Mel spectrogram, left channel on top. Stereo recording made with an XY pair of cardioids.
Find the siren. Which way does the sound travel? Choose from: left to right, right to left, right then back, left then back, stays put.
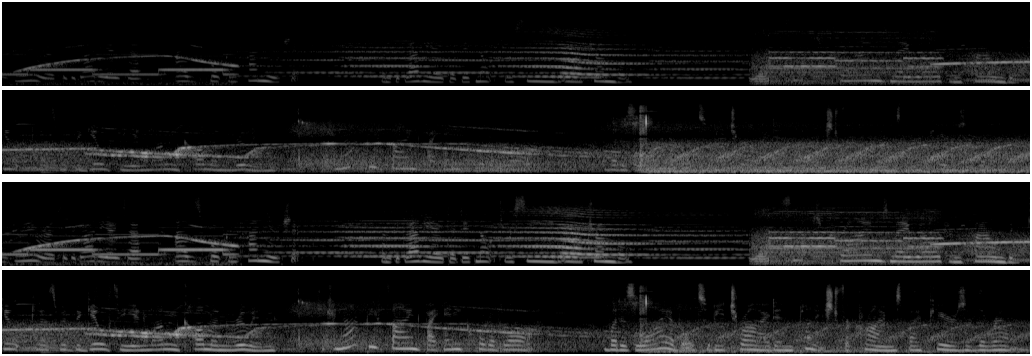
right to left.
